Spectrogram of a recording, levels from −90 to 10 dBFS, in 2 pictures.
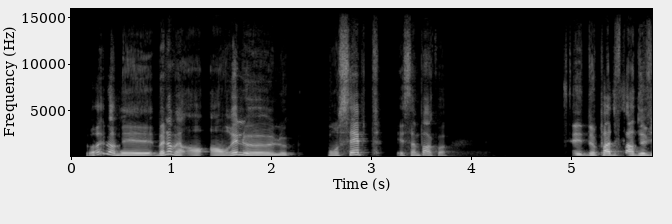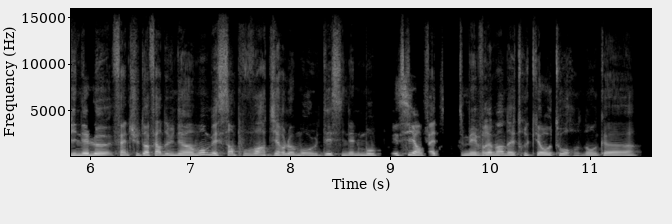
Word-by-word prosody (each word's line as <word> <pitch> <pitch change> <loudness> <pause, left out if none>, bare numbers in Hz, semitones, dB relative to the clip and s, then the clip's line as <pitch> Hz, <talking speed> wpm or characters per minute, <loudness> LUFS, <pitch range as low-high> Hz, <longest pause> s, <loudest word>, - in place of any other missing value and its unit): Ouais, - - -3
non, - - +1
mais 135 -2 +5
mais 190 - +5
non, - - +2
mais 170 - +2
en 140 0 -3
en 150 0 +2
vrai 230 +10 +3
le 150 -9 +3
le 135 -1 -4 0.3
concept 230 - -1
est - - -8
sympa, 175 +7 -3
quoi. 115 -5 -12 1.2
C'est 145 - +1
de 155 - +2
pas 205 +4 +6
te 190 - -7
faire 195 0 +3
deviner 180 +1 +4
le 160 -2 +3
enfin, 160 +1 -3
tu 160 - -8
dois 170 0 +4
faire 180 0 +1
deviner 170 +1 -1
un 165 0 +3
mot 225 +6 0
mais 195 - +1
sans 185 +1 -2
pouvoir 175 -1 -3
dire 170 -1 -2
le 160 - -1
mot 195 +4 -3
ou 165 - -7
dessiner 155 +2 -3
le 155 - -6
mot 165 +1 -2
et 170 - -3
si 195 +5 +1
en 155 - -1
fait, 135 0 -4 0.2
tu 150 - -9
mets 150 0 +1
vraiment 150 +6 +1
des 160 - 0
trucs 170 +2 -10
qu'il 150 - 0
y - - +5
a - - +4
autour, 145 -3 -4
donc 120 -1 -8
heu 120 -1 -2
160 Hz, 280 wpm, -25 LUFS, 140-180 Hz, 1.2 s, pas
